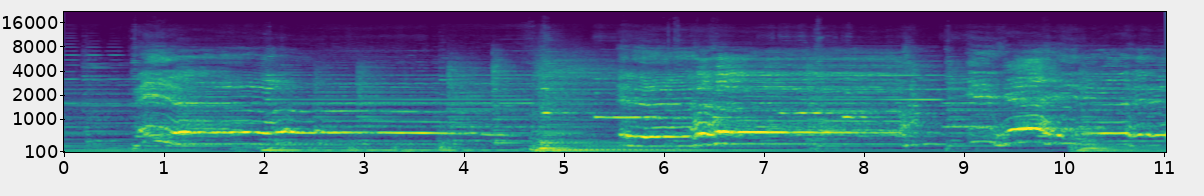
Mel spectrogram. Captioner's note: humming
